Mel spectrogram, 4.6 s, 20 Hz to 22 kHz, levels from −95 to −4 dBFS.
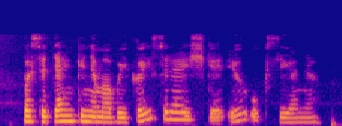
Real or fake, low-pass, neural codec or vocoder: real; 7.2 kHz; none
